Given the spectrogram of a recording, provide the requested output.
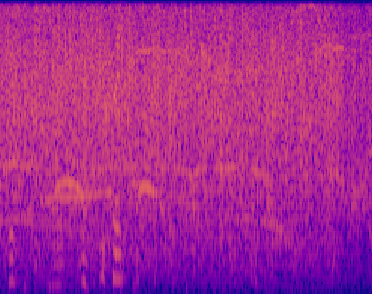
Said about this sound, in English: And I'm going to give you an applause.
